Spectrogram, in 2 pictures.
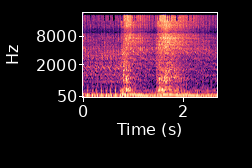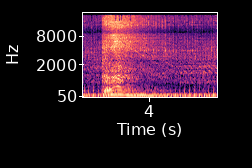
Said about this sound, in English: Got the illustrious tick on the engine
